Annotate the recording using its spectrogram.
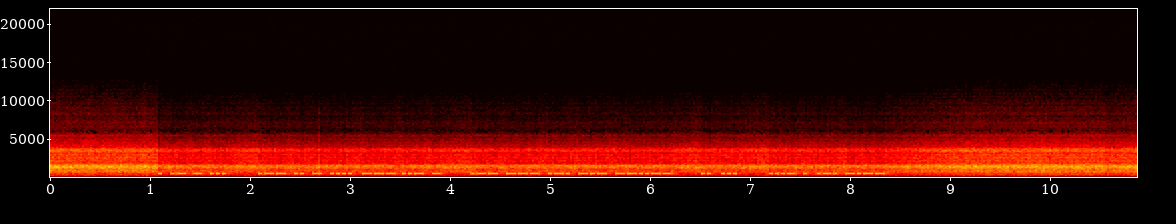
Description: Morse code, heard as a keyed tone, hand-sent with a paddle, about 40 wpm, 520 Hz, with radio static. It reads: EATS WITHOUT WORK, IS VERY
